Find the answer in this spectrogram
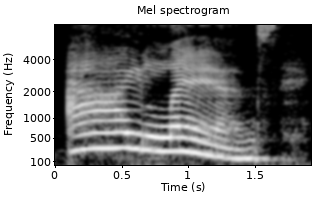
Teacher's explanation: Esse S é mudo, completamente mudo, ok? Essa palavra ilha, aqui no caso está no plural, ilhas, islands em inglês, esse S é mudo. Isso não é comum em inglês, tá?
